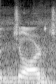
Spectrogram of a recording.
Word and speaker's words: जॉर्ज: ठीक है, क्योंकि आगत है इसलिए प्रोनाउंसिएशन जो है कि हमारा सही होना चाहिए, जो जॉर्ज होगा। ठीक है, आ और ओ के बीच की ध्वनि होती है, जो जा पे चंद्र बिंदु के जैसे लगता है बिना बिंदी के।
